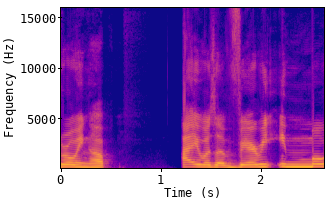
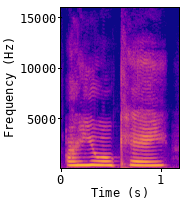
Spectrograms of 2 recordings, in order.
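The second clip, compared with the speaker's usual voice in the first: higher, gentle mothering voice; 8 semitones higher than usual. Retold or imitated. Mom checking on her child over a minor thing, gently cooing. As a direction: coo it like an anxious mother. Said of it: "she's like".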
